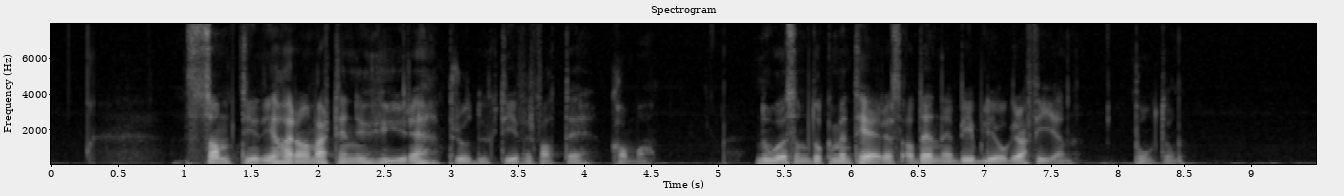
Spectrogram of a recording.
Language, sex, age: Norwegian, male, 32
